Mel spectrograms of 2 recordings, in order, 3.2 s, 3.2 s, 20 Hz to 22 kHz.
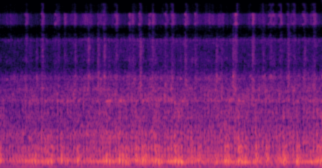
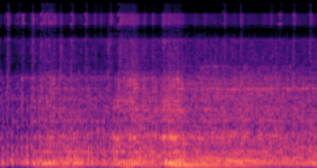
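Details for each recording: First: Hangkai 6hp two-stroke outboard just after carburetor rebuild on fresh fuel. Buzzy idle winds up and back down instead of holding steady. Owner suspects the low idle set screw is off, possibly air-fuel mixture half a turn off. Hunting idle. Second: Small 6 hp two-stroke with rebuilt carburetor, fresh fuel, started on choke: buzzing at fast idle, winding up and back down; running fine, though low idle screw slightly off and trying to run dry.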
